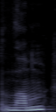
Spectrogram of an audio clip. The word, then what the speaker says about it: Lam: So today, while we're singing Lum, it's just L A M, but it's pronounced Lum.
